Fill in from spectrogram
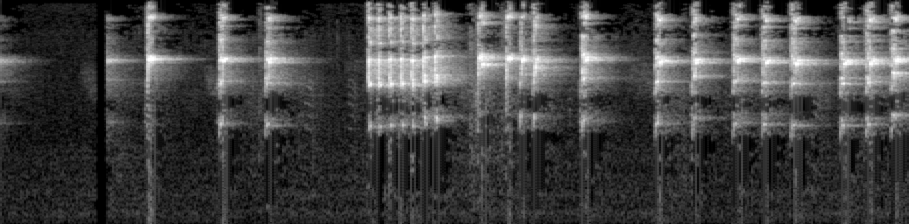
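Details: Rosy-faced and Fischer's lovebirds calling to encourage breeding: isolated piercing shrieks at first, then a quick burst of rapid chirps, then a steady run of sharp, high, ringing chirps in close succession.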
